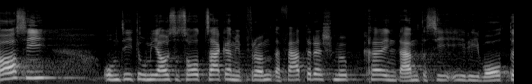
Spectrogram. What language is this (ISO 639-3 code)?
gsw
